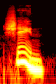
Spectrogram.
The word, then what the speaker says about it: Shein: But speaking of China, I saw an interesting article about that website, Shein? – Yeah, Shein. – Is that how you pronounce it? – I think so. – It's not Shine, right? – If anything, it would be like Shane. – Shane? – Yeah.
